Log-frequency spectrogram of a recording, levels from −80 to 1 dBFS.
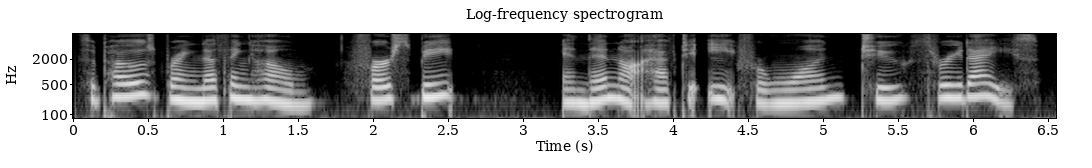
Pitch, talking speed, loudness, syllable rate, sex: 220 Hz, 155 wpm, -17 LUFS, 3.9 syllables/s, female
